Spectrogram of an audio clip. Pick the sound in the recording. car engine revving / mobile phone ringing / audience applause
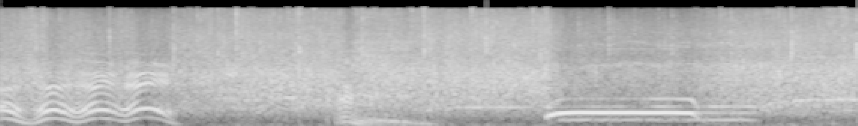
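audience applause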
